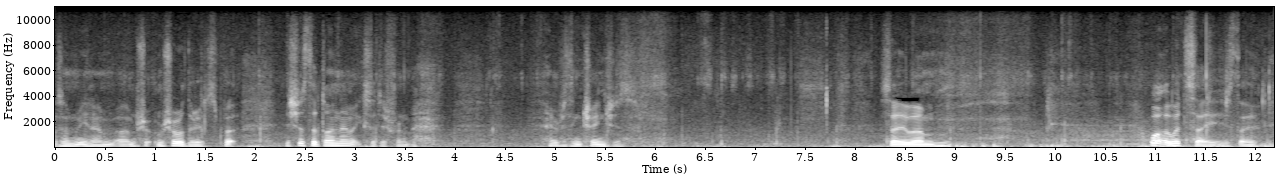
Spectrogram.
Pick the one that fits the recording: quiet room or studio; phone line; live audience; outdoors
outdoors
